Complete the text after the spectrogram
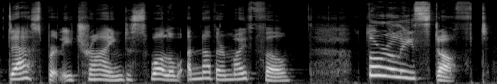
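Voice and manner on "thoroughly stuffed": sighing. A narrator's reading. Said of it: "sighed the Count".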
